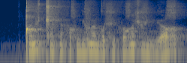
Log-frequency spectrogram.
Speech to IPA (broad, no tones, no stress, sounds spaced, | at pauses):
ǃ ə̃ vʲ ʌ ǁ œ̃ t œ̃ h œ χ mʲ ə v œ̃ ɡ ɔ fʲ ʌ h u ʁ ə̃ ʃ vʲ ɛ mʲ ʌ ʁ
